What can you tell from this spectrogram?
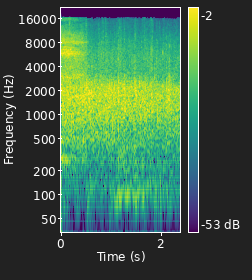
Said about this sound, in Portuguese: Pode dar um glória a Deus aí, dá uma salva de palmas ao Senhor em nome de Jesus.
